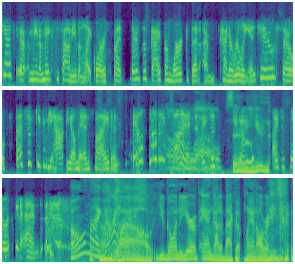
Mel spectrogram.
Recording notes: One of our listeners is on the phone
